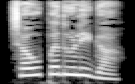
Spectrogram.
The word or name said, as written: ಚೌಪದುಳಿಗ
